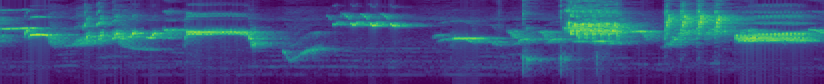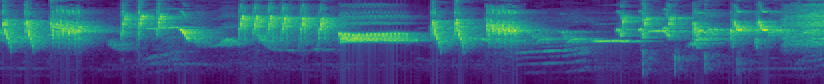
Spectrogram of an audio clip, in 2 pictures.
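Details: Asian pied starling singing a rich varied song made as imitation training for captive birds: bright sustained whistles, buzzy bursts and rapid chattering trills, continuous and loud throughout.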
